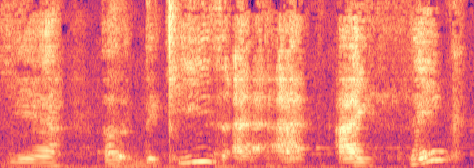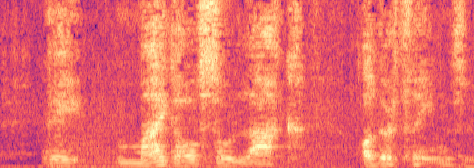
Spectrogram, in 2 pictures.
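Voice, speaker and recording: In a put-on character voice with a nervous tone, the speaker goes at a very slow pace over clear background noise. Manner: nervous, hesitant.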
